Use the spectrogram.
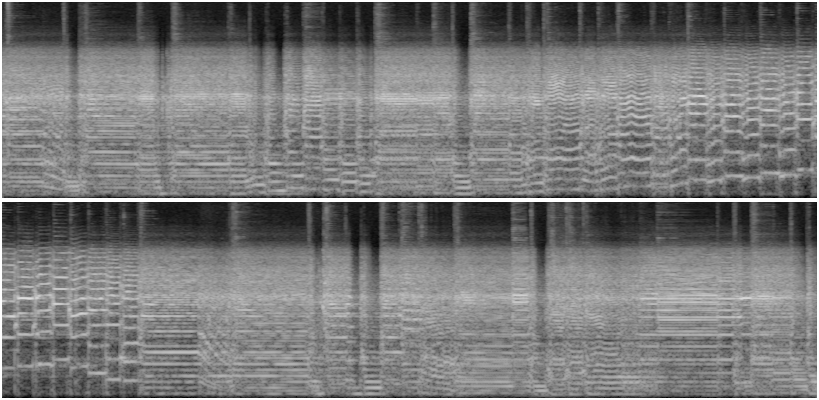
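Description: Heavily distorted electric guitar fitted with Suhr Peach Pro pickups, played through a high-gain amp channel: a continuous, loud stretch of chugging riffs and sustained chords with sweeping lead runs, no talking.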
